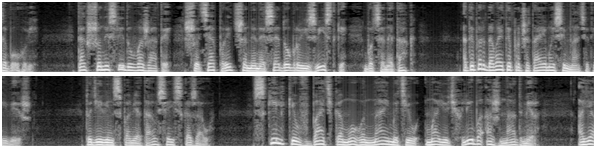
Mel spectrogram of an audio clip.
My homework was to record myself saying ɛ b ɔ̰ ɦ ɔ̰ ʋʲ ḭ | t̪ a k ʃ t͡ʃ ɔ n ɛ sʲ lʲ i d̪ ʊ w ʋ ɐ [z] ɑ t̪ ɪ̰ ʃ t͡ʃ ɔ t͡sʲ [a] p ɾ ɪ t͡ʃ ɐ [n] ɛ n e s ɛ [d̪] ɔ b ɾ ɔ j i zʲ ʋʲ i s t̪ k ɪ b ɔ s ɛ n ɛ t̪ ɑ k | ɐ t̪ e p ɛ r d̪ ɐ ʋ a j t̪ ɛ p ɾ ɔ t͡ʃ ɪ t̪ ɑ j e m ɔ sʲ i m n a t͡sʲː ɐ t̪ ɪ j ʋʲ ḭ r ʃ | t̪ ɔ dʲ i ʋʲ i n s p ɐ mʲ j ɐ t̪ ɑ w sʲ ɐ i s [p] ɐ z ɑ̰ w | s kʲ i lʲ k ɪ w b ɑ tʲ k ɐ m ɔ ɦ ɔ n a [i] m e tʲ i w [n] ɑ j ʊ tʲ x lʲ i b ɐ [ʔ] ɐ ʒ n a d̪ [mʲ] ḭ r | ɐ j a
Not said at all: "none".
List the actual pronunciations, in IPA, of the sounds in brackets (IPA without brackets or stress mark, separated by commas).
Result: ʒ, a, n, d̪, k, j, m, ʔ, mʲ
